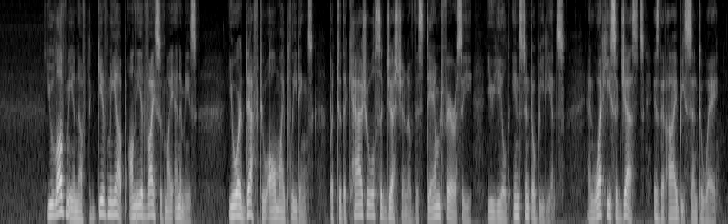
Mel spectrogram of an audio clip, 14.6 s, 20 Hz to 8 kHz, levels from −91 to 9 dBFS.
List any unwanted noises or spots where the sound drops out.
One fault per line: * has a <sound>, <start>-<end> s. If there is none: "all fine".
all fine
